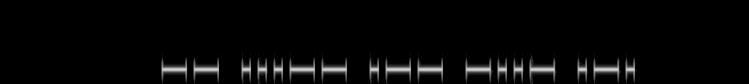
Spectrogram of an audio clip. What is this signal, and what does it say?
Morse code, heard as a keyed tone, about 15 wpm, 700 Hz. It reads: M3WXR
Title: DXCC-100 Call Signs - 5 Characters - Repeated 3x - 15wpm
